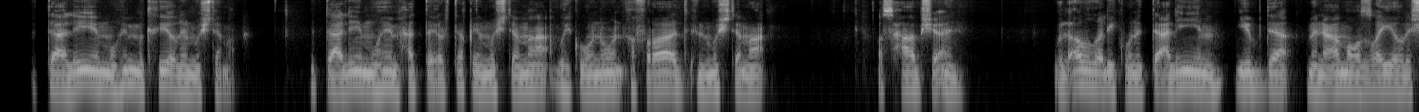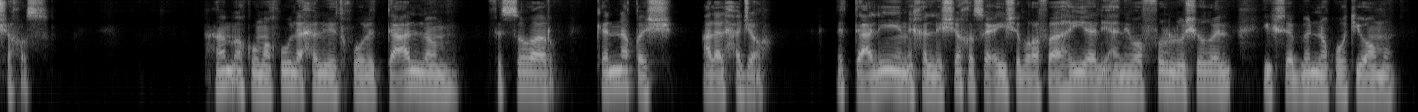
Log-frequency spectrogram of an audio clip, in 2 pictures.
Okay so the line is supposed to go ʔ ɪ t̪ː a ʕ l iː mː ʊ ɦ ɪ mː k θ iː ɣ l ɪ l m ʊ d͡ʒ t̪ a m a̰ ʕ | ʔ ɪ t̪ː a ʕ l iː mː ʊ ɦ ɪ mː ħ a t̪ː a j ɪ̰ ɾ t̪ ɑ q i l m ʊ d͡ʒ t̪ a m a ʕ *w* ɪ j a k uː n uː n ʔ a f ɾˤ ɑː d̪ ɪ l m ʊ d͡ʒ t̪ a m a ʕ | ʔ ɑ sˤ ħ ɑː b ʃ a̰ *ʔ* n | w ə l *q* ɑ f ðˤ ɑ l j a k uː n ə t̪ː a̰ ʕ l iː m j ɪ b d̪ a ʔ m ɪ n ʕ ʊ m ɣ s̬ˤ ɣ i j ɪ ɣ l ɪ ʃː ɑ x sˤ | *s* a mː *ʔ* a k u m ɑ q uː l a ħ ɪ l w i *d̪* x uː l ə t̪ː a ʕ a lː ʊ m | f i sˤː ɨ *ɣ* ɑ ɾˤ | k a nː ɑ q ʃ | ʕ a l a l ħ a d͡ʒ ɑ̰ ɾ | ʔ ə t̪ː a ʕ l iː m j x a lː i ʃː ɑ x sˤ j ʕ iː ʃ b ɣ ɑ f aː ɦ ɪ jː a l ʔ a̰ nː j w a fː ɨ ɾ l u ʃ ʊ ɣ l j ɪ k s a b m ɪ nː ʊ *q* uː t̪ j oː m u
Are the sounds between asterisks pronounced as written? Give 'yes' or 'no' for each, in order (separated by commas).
yes, yes, no, no, yes, yes, yes, yes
